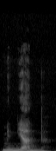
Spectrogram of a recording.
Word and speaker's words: mignonne: However, to make it feminine, you double the letter N. This also changes the pronunciation, mignonne.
